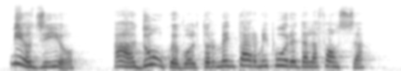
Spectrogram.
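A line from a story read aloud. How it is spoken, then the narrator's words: Shouted. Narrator (Italian): Gianni gridò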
